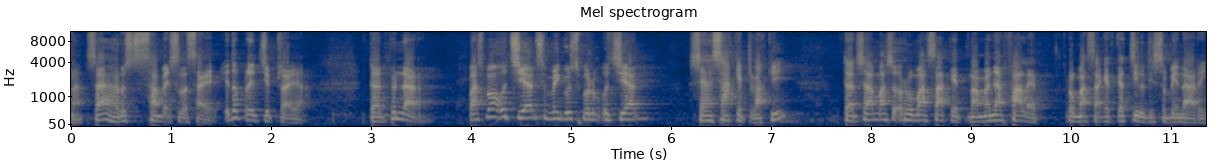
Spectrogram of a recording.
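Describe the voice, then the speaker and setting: The recording is very clean, with a silent background. A man speaks at a moderate pace with a fairly high pitch and very wide pitch swings. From Indonesia, Central Java. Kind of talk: sermon.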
